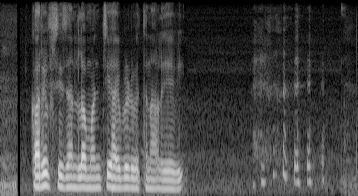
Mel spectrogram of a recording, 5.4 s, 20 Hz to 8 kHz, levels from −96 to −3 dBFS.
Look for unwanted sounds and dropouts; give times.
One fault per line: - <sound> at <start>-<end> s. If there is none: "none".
- laugh at 3.8-4.9 s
